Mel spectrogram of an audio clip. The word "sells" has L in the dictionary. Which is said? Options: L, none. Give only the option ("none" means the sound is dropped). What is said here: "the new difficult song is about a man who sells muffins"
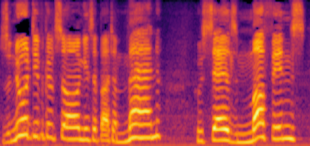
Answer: L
